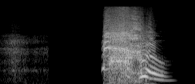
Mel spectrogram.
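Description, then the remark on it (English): A single loud sneeze: a soft breathy intake, a brief pause, then an explosive burst that trails off into a falling voiced tail. No talking. “I sneezed.”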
